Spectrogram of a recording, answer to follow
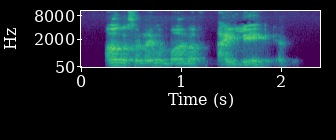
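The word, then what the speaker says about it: Isle of Man: அவங்ககிட்டயே போய் சொன்னேன், நீங்க வந்து உங்க கண்ட்ரி எப்படி ப்ரொனவுன்ஸ் பண்றீங்க, ஐ வாண்ட் டு நோ. அவங்க சொன்னாங்க மான் ஆஃப் ஐலே அப்படி.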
